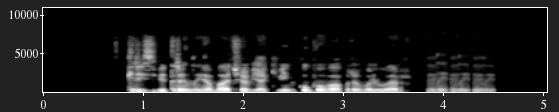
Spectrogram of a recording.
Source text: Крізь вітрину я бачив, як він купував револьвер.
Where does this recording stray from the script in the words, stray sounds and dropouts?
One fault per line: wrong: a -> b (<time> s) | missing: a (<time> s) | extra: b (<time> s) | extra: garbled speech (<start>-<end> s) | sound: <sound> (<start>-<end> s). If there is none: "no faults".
sound: laugh (3.8-4.5 s)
